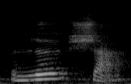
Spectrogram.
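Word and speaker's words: le chat: we have how do you say cat it's le cha so it's number two okay which one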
